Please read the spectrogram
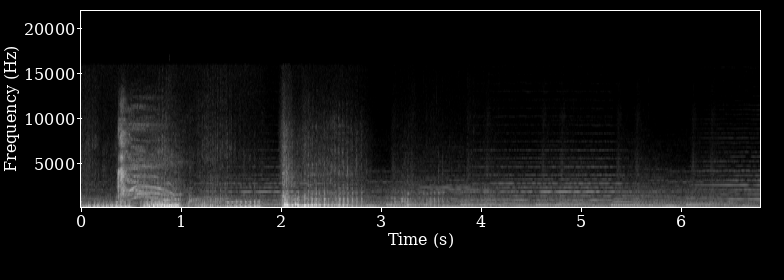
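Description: Two loud, rasping roars from a big cat, the second sharper than the first, trailing off into a low sustained rumble and grumbling growl.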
